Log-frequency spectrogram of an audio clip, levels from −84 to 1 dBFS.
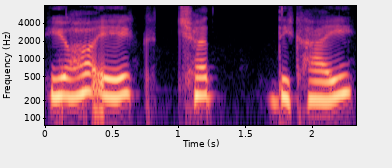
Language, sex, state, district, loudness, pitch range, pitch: Hindi, female, Himachal Pradesh, Shimla, -13 LUFS, 215-245 Hz, 235 Hz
